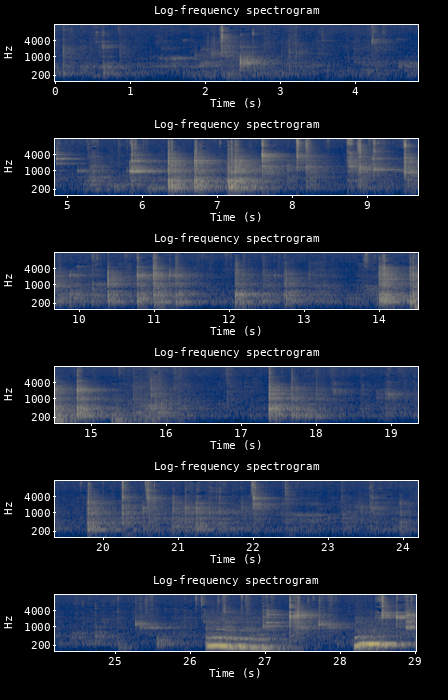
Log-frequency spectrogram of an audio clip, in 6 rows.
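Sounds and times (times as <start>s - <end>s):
chewing and lip smacking: 0.2s - 6.3s, 20.2s - 29.0s
sharp mouth clicks: 25.3s - 29.0s.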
